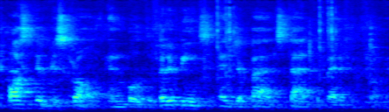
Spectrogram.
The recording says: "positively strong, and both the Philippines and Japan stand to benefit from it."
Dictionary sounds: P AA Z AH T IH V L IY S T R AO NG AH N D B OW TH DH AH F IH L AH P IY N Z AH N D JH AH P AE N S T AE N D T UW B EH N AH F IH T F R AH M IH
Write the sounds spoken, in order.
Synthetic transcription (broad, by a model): P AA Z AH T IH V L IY S T R AO NG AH N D B OW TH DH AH F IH L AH P IY N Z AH N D JH AH P AE N S T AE D T UW B EH N AH F IH T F R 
